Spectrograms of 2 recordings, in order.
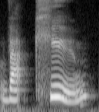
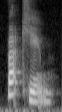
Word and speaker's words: vacuum: Many students incorrectly place the stress on the second syllable. Instead of vacuum, it should be vacuum.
